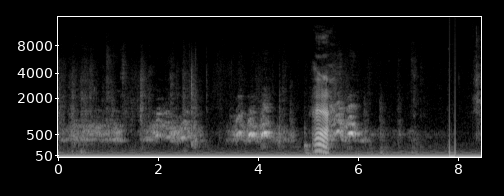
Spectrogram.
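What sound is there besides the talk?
dog barking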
